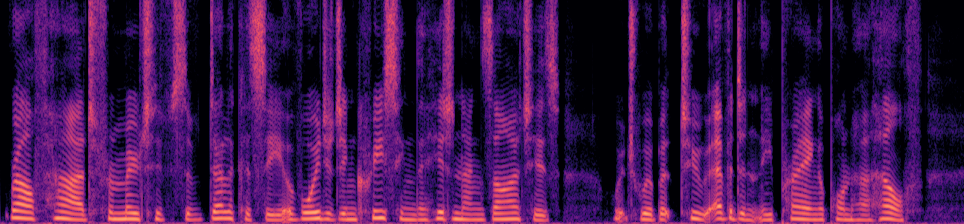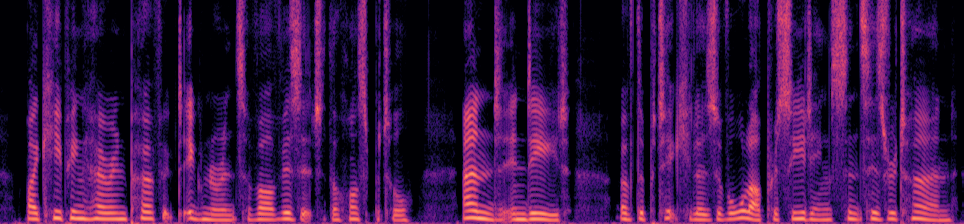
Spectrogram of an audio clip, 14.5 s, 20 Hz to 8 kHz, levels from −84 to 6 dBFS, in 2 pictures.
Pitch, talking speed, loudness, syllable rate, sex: 205 Hz, 185 wpm, -19 LUFS, 6.0 syllables/s, female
